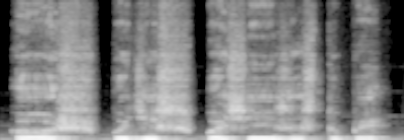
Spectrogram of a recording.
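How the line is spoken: Whispering monk. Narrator (Russian): шептал монах

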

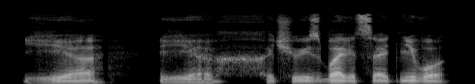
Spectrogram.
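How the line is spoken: Hoarse wheeze. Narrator (Russian): прохрипел Иван

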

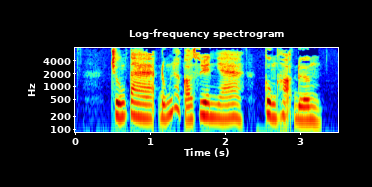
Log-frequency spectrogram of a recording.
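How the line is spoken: Smiling speech. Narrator (Vietnamese): Đường Đinh Đinh mỉm cười nói

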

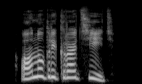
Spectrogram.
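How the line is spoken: Barked order. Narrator (Russian): гаркнул полковник

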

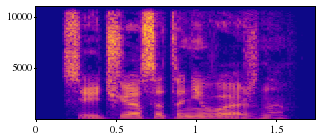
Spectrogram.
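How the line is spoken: Muttered through clenched teeth. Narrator (Russian): процедил Полозов

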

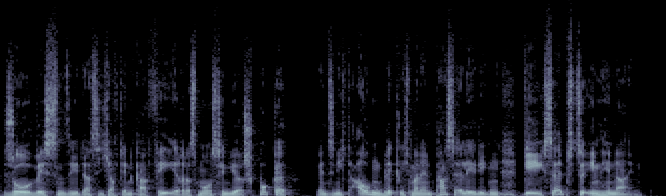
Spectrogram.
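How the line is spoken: Very loud roar. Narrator (German): brüllte ich, aber noch viel lauter

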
